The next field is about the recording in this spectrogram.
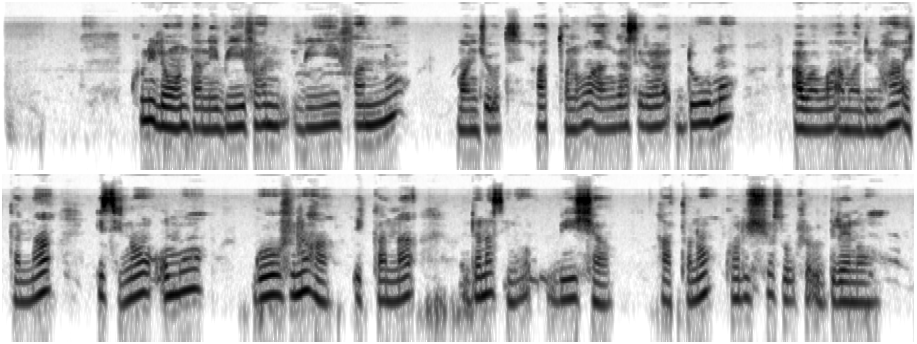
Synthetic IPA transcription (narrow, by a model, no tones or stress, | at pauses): kʰʊnɪlɛwɔnt̪ɐnɛfbiːfɐnːɔ | mɐnt͡ʃot̪ɪ̥hɐt̪ʰːɔnɔɐŋɡɐsɪɾɐd̪uːmɔ | ɐwɐwaɐmɐd̪ɪnɔɦɐɪkːɐnːɐ | ɪsɪnɔʊmɔ | ɡoːfɪnɔɦɐ | ɪkːɐnːɐd̪ɐnɐsɪnɔbiːʃːɐ | hɐt̪ːɔnɔkɔlɪʃːɔsuːfɛʊd̪ːɪɾɛnɔ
